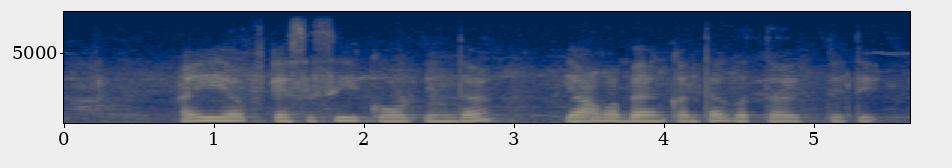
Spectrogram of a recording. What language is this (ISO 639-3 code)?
kan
